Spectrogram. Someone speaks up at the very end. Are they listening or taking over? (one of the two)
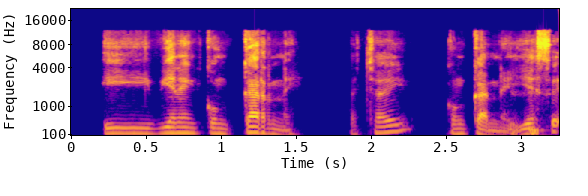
listening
